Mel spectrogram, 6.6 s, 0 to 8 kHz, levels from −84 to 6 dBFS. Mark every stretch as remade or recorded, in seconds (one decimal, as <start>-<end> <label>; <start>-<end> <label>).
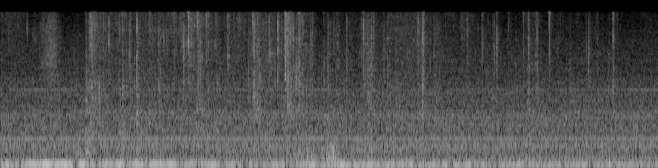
0.0-3.3 recorded; 3.3-3.9 remade; 3.9-6.6 recorded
